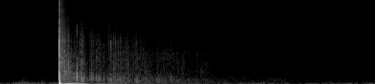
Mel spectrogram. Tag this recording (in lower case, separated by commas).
explosion, fireworks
